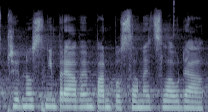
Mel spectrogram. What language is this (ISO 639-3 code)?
ces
